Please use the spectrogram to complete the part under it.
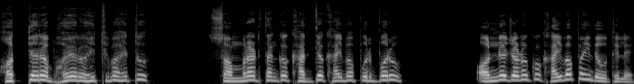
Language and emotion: Odia, fearful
